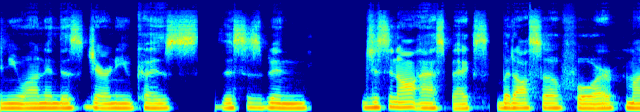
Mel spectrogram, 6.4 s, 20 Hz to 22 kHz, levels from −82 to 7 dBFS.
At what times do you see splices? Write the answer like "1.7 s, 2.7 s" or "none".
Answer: 4.9 s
